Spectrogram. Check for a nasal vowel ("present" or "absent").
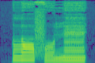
present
